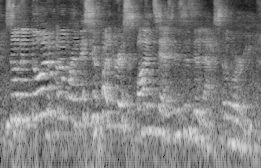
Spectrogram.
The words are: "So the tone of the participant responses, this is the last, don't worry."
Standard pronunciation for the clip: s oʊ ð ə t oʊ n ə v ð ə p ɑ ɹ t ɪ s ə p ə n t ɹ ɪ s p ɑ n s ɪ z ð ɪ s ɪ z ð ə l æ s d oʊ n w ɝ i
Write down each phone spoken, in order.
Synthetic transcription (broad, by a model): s oʊ ð ə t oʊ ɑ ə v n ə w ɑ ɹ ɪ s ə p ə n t ɹ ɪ s p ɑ n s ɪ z ð ɪ s ɪ z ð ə n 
